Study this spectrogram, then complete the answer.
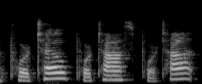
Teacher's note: notice too that that long a is shortened before final t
